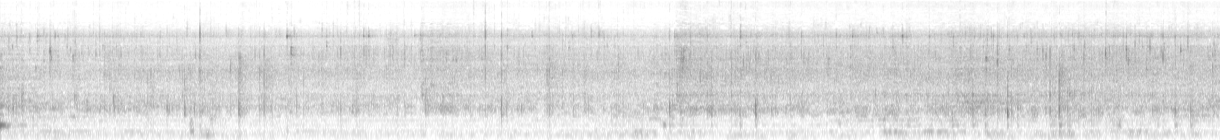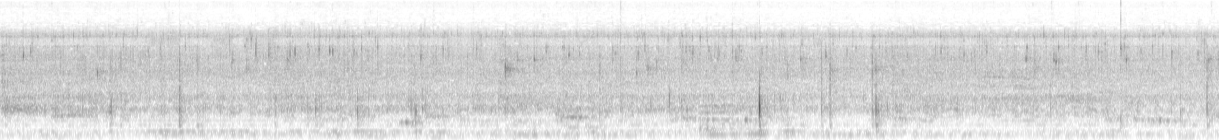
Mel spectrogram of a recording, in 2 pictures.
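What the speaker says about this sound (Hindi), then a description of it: "अब हम इसमें कोफ्ते डालेंगे।" Koftas fry in hot cooking oil, a soft, steady crackling sizzle with small pops, low in level and continuous, with no talk.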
